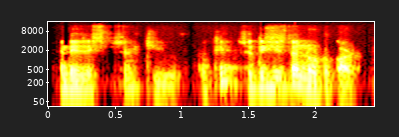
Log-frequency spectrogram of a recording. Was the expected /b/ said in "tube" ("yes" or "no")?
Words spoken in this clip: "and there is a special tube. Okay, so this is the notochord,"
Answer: no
